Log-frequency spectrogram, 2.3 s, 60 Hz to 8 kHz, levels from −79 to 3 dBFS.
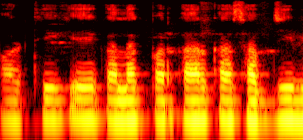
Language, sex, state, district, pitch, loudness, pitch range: Hindi, male, Jharkhand, Deoghar, 120 Hz, -17 LUFS, 120-125 Hz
